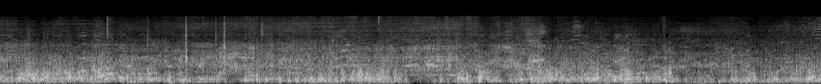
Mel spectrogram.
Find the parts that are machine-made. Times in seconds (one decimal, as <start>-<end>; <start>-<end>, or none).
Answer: 1.0-3.1; 4.7-5.4; 6.0-7.2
